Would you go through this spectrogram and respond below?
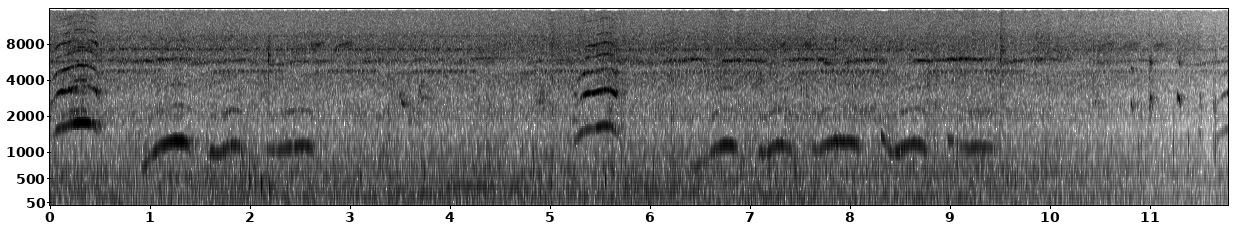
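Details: Two young wild monkeys keep crying out for their mother, giving clusters of short arched, rising-falling whistled calls in bursts of two or three, against a continuous low rumbling background.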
